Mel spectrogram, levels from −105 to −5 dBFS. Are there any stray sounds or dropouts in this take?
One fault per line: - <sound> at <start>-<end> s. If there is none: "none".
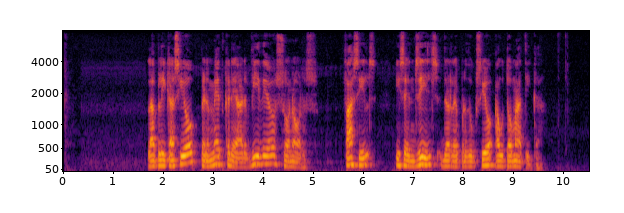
none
